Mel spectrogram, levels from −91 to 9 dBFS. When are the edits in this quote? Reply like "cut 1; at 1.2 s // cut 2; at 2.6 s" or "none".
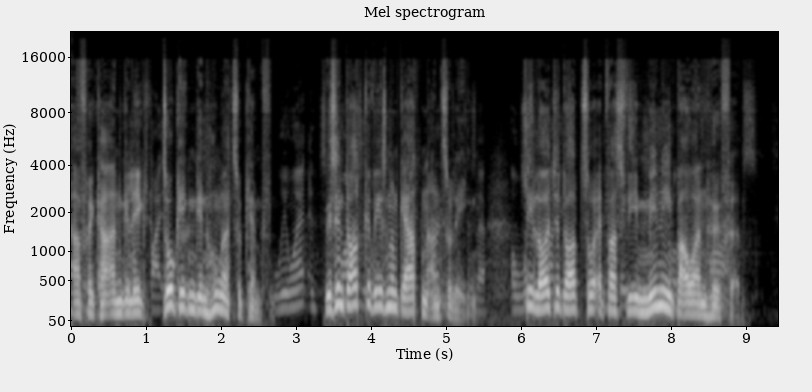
cut 1; at 1.2 s // cut 2; at 6.1 s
